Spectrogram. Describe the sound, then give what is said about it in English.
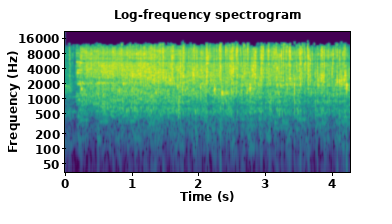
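An egg sizzles and spits in a hot pan, a steady dense crackle of bright popping and hissing that runs unbroken for several seconds with no voices. “The delightful sound of an egg frying in a hot pan.”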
